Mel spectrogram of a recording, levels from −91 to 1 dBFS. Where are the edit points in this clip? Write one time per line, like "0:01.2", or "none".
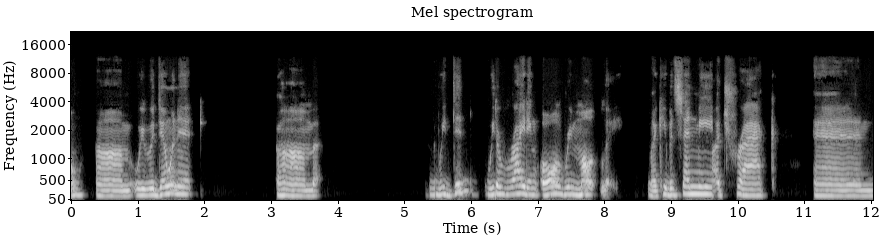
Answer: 0:05.5
0:06.4
0:09.6

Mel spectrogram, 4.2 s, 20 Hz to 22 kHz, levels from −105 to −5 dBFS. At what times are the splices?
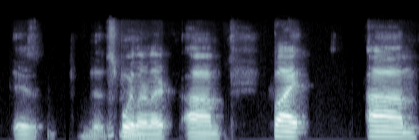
none

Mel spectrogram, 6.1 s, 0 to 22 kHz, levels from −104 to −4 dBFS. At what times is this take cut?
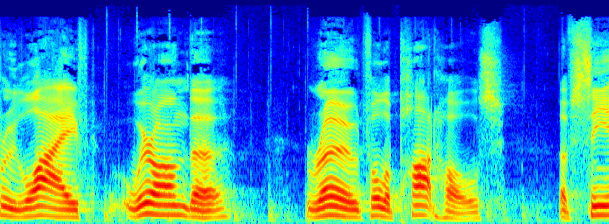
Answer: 0:00.9

